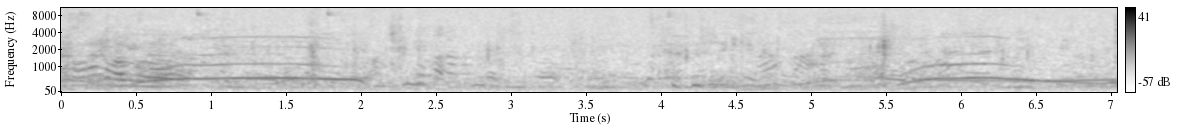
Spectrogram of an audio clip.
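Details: Pet cats quarrelling at home: two long, drawn-out wailing meows, each arching up and falling back over more than a second, open and close the stretch, with softer mewing and faint thuds between.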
